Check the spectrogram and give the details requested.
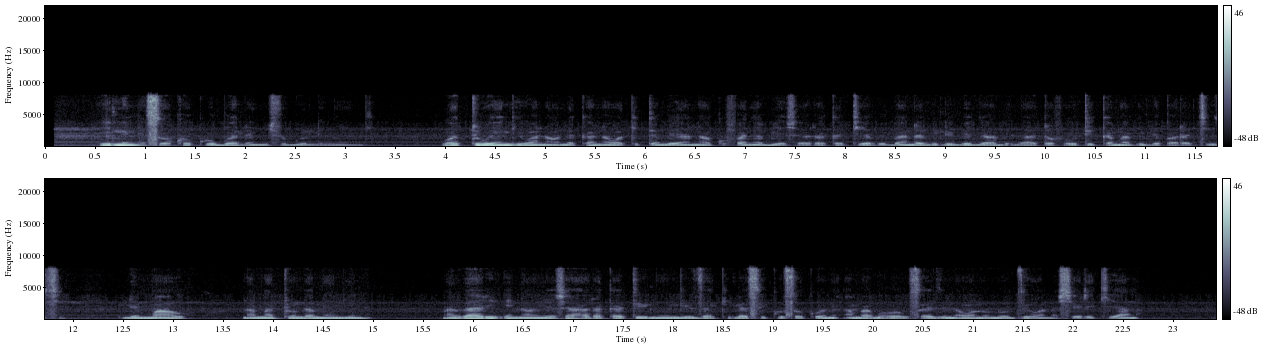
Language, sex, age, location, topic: Swahili, male, 25-35, Nairobi, finance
